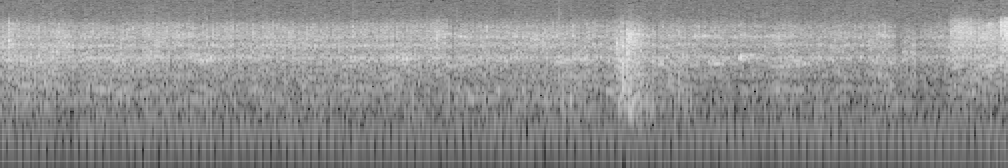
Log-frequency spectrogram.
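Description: Steady hiss over a low hum, with one brief sharp sound about four seconds in.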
